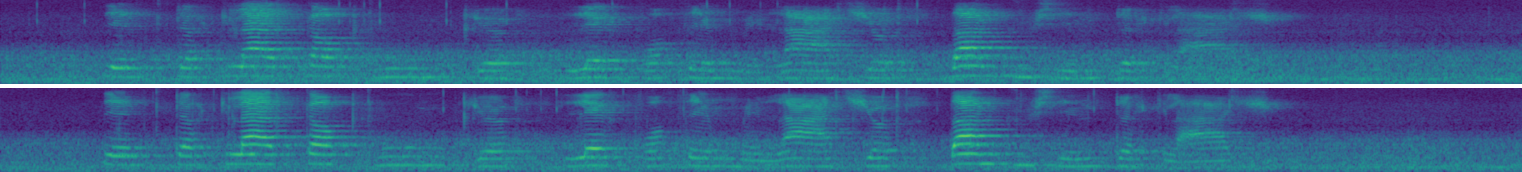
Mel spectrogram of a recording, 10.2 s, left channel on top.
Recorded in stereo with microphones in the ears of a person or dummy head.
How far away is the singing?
About 1.0 m.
